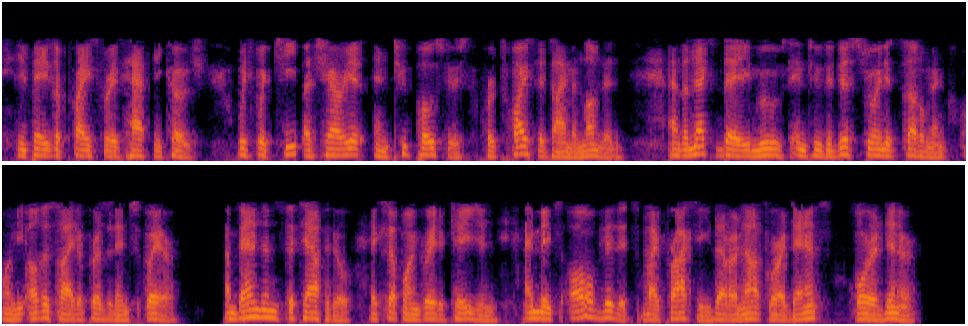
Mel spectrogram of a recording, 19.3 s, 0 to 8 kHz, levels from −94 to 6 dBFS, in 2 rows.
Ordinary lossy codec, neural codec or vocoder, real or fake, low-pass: AAC, 16 kbps; codec, 16 kHz in and 24 kHz out, 1.1 kbps, FireRedTTS-2 codec; fake; 7.2 kHz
